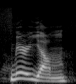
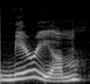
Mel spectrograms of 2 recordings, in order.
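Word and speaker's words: מרים: Mia Mirror Mirror yum Miryam we might say Miriam but that's not how she would say her name Miriam yeah good good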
